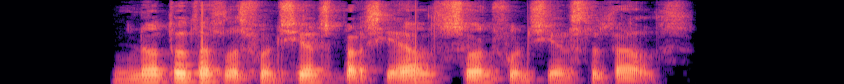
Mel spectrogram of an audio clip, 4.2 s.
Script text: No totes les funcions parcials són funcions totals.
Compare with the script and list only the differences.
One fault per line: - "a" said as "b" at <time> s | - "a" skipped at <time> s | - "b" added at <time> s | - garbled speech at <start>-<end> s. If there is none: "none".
none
